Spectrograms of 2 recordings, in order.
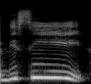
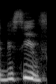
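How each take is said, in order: First: দিসি said as "disi", Bengali for "I gave", in place of deceive; teacher bending deceive into দিসি as a memory trick; mnemonic pronunciation. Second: Said in the usual way. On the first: Shown as a demonstration. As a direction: turn deceive into দিসি, disi, to make it stick. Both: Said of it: "তো তুমি পড়বে এমনি".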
